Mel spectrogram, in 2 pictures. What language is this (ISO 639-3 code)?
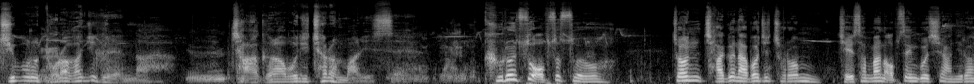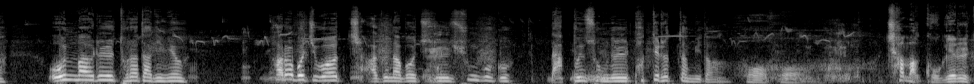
kor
